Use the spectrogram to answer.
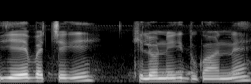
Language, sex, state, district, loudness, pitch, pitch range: Hindi, male, Uttar Pradesh, Saharanpur, -17 LUFS, 150 Hz, 140-155 Hz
